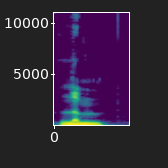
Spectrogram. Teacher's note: There's no sort of y sound or like the more palatal L sound.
